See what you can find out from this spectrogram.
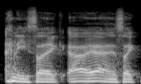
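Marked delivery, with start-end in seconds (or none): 0.7-1.0 put-on drunk voice. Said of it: "like, in a drunk voice".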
